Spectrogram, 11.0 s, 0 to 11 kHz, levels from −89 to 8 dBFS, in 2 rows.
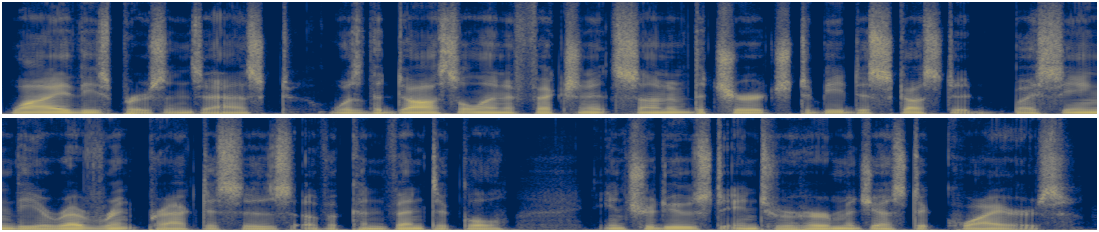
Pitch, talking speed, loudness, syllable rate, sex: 90 Hz, 160 wpm, -20 LUFS, 5.3 syllables/s, male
